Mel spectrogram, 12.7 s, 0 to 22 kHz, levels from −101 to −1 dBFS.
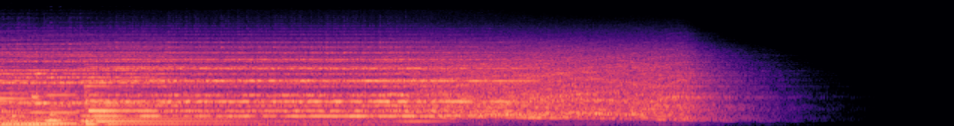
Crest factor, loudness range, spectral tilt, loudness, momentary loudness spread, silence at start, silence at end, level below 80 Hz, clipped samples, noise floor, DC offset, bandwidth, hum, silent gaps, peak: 18 dB; 13 LU; -6.5 dB/octave; -20 LUFS; 9 LU; 0 s; 3.05 s; -34 dBFS; under 0.1%; under -90 dBFS; under 0.1%; 9.2 kHz; none; none; -4 dBFS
